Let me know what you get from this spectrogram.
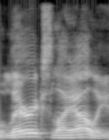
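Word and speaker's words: Larix lyallii: So Larix lyalli is how you pronounce the scientific name, the alpine larch.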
